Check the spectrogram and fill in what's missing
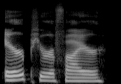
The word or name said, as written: air purifier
